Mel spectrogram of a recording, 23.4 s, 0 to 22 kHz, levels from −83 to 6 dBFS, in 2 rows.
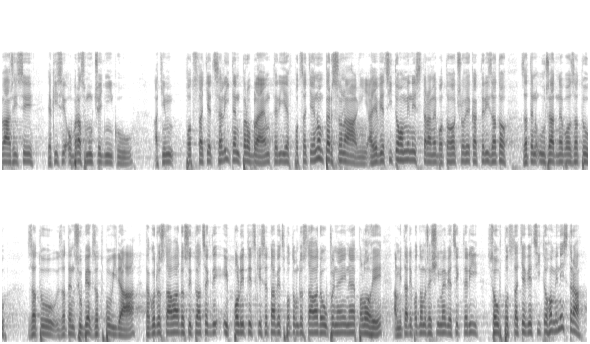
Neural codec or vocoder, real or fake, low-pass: none; real; 7.2 kHz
